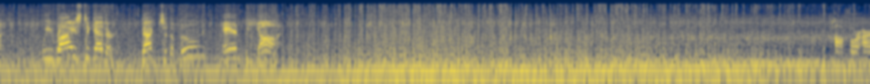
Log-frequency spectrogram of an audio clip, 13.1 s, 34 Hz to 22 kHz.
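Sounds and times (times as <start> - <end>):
rocket engines crackling rumble: 0.0 - 13.0.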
